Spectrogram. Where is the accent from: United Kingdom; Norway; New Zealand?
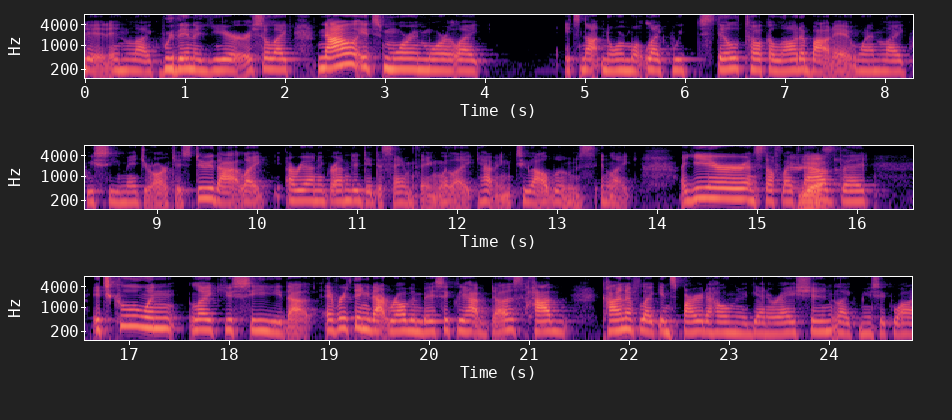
Norway; I am from Norway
